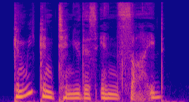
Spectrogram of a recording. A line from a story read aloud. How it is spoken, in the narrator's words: Birgitta put in irritably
